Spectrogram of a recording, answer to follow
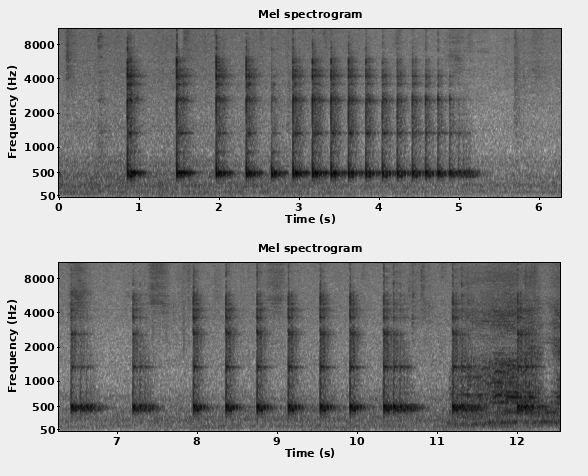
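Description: Moktak (Buddhist wooden fish) struck in two runs. Each run starts with single, spaced strikes that speed up into a fast roll. The first roll stops about five seconds in, and after a short pause the second begins.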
